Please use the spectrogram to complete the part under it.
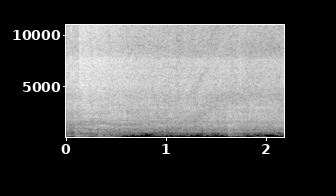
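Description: Chicken sizzles in hot oil in a wok with whole cumin, garam masala and dried chilli, a steady close hiss with no talking.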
